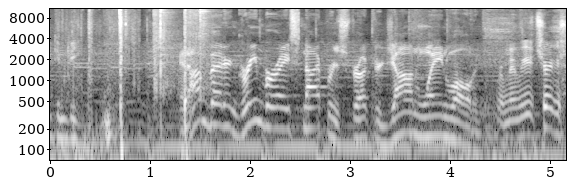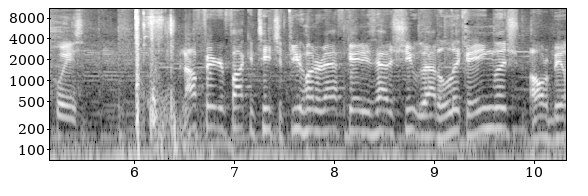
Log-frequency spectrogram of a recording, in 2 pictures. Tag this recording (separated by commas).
Speech, Music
